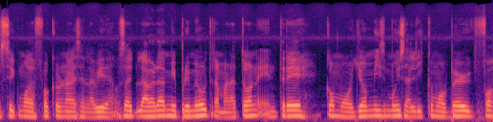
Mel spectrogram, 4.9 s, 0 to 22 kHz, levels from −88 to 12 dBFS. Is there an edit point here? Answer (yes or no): yes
